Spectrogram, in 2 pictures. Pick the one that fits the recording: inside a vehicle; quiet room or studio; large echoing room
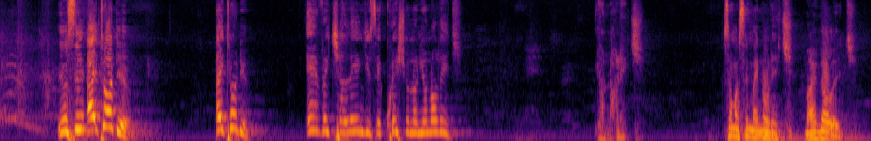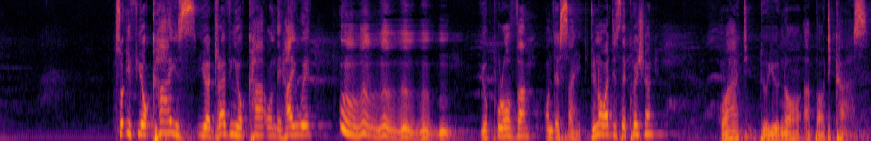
large echoing room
